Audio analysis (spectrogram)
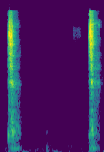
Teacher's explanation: The T sound is also unvoiced. But it doesn't continue. T and the tongue is behind the teeth.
